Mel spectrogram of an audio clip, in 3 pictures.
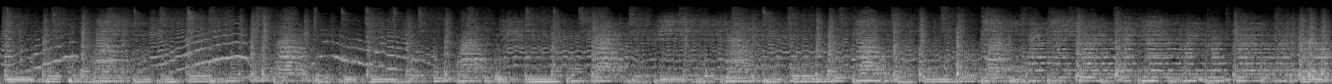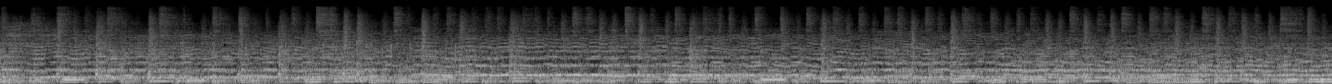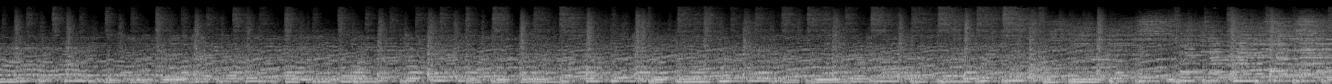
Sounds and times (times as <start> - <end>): Orchestra: 0.0 - 39.9
Trumpet: 0.0 - 39.9.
